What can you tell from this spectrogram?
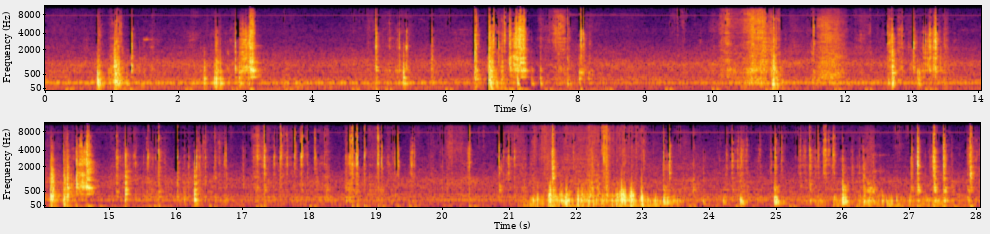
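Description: Irregular knocks, clicks and rattles of an antique wooden sewing-machine case and its metal hand crank being handled and moved about, with a busier burst of clatter near the end.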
